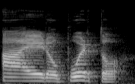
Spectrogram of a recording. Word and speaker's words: aeropuerto: So if you have two vowels, for example, if you have airport, okay, we would say aeropuerto, aeropuerto. Yeah. So we don't say aeropuerto. Like some people want to make it into one Join sound. it into one sound, but we don't do that. We pronounce everything aeropuerto.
